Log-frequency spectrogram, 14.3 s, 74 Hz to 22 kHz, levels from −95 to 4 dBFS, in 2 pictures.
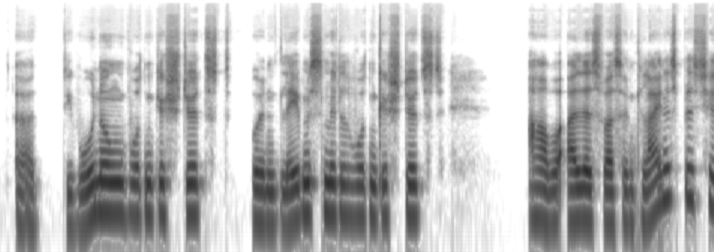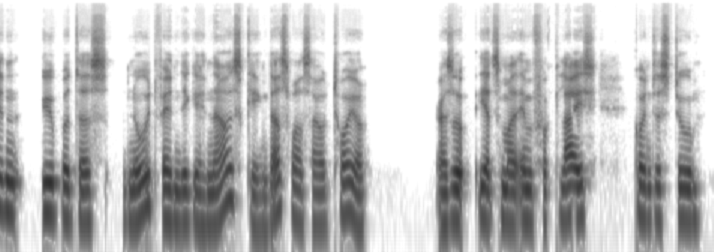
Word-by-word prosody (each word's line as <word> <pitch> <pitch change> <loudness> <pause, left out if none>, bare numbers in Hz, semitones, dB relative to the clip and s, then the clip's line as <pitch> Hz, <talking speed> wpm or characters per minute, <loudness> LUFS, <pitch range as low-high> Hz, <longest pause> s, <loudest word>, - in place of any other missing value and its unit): äh, - - -4 0.3
die 135 0 -6
Wohnungen 175 +5 +4
wurden 170 0 0
gestützt 175 0 -1 0.2
und 145 -1 0
Lebensmittel 175 +3 +2
wurden 165 0 0
gestützt, 165 0 -1 0.8
aber 150 -2 +1
alles, 150 0 +4
was 145 0 +3
'n 145 -1 -3
kleines 185 - +1
bisschen 215 -8 0 0.2
über 180 -2 +2
das 145 -1 0
Notwendige 150 -2 0
hinausging, 140 - -2
das 185 +7 0
war 155 -2 -1
sauteuer. 145 +1 -2 0.7
Also, 145 +2 +3
jetzt 150 -2 +1
mal 150 -2 +2
im 150 0 +1
Vergleich 160 +3 0 0.4
konntest 155 -2 -1
du 155 -1 0
155 Hz, 120 wpm, -24 LUFS, 145-175 Hz, 0.8 s, Wohnungen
